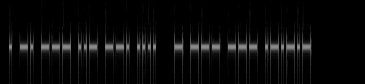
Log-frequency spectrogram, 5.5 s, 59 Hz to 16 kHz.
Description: Morse code, heard as a keyed tone, about 28 wpm, 700 Hz. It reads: ENOUGH TOO.
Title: Easy Phrases 30wpm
